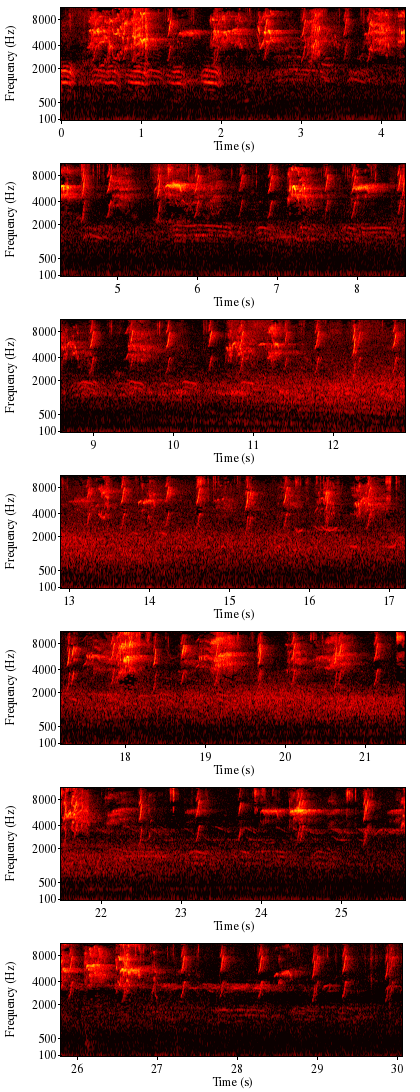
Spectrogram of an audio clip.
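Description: Many birds chirping and calling, with short high chirps coming thick and fast throughout. A broad rushing sound swells up and fades away again in the middle.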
